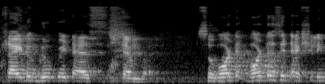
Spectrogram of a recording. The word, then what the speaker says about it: timbre: Then another perceptual quality of sound is timbre. So people pronounce it in different ways, timbre, or I call it as timbre.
